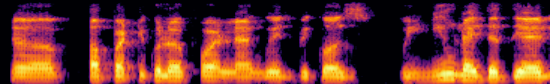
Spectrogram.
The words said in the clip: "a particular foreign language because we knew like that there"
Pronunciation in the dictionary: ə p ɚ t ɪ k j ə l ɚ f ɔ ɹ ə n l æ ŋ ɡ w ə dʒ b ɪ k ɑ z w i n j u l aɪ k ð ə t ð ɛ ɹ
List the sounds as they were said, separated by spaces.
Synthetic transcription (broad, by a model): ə p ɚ t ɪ k j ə l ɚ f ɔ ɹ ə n l æ ŋ ɡ w ə dʒ b ɪ k ɑ z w i n j u l aɪ k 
